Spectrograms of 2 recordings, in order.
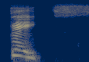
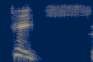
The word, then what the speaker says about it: takes: add the S, but in the pronunciation is a problem because we do not emphasize the end of the word. So you say take, it sounds like if you say take, even if you are trying to say takes. So try to say takes. Like the is, like the S sound at the end.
